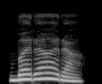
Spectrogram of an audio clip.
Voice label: "ಬೇರೂರು", Kannada

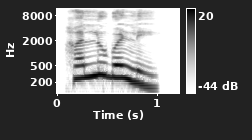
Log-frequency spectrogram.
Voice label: "ಹುಲಿಬಲೆ", Kannada

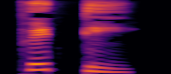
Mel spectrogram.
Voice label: "ಪೆಟ್ಟಿ", Kannada

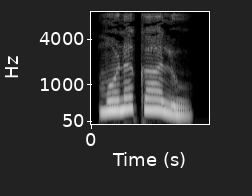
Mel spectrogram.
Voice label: "ಮೊಣಕಾಲ್", Kannada

